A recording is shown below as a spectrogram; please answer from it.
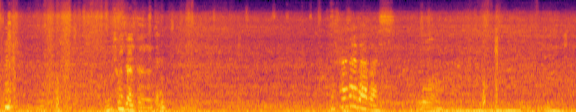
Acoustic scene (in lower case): car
